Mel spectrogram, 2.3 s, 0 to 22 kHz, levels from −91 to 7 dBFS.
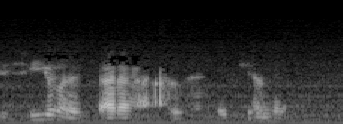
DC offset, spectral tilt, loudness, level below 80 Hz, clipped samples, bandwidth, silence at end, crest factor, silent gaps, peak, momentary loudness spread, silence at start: under 0.1%; -7 dB/octave; -27 LUFS; -58 dBFS; under 0.1%; 8.4 kHz; 0.1 s; 22 dB; none; -6 dBFS; 17 LU; 0 s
